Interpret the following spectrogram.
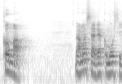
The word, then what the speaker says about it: comment: Y el otro se escribe y se pronuncia coma. Todavía son dos M y al final la E, la N y la T se pronuncia en, coma.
